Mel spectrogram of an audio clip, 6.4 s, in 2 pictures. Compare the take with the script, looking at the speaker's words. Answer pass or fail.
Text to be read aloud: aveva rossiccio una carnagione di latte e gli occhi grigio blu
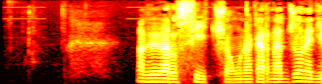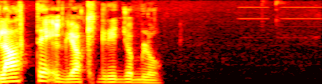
pass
